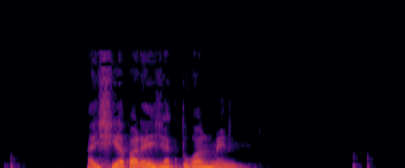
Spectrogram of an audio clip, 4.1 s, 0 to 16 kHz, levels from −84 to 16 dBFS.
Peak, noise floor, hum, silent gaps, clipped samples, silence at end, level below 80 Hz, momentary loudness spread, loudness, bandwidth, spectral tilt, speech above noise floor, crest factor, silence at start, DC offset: -10 dBFS; -88 dBFS; none; none; under 0.1%; 1.65 s; -72 dBFS; 14 LU; -24 LUFS; 11.5 kHz; -7 dB/octave; 66 dB; 16 dB; 0.85 s; under 0.1%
